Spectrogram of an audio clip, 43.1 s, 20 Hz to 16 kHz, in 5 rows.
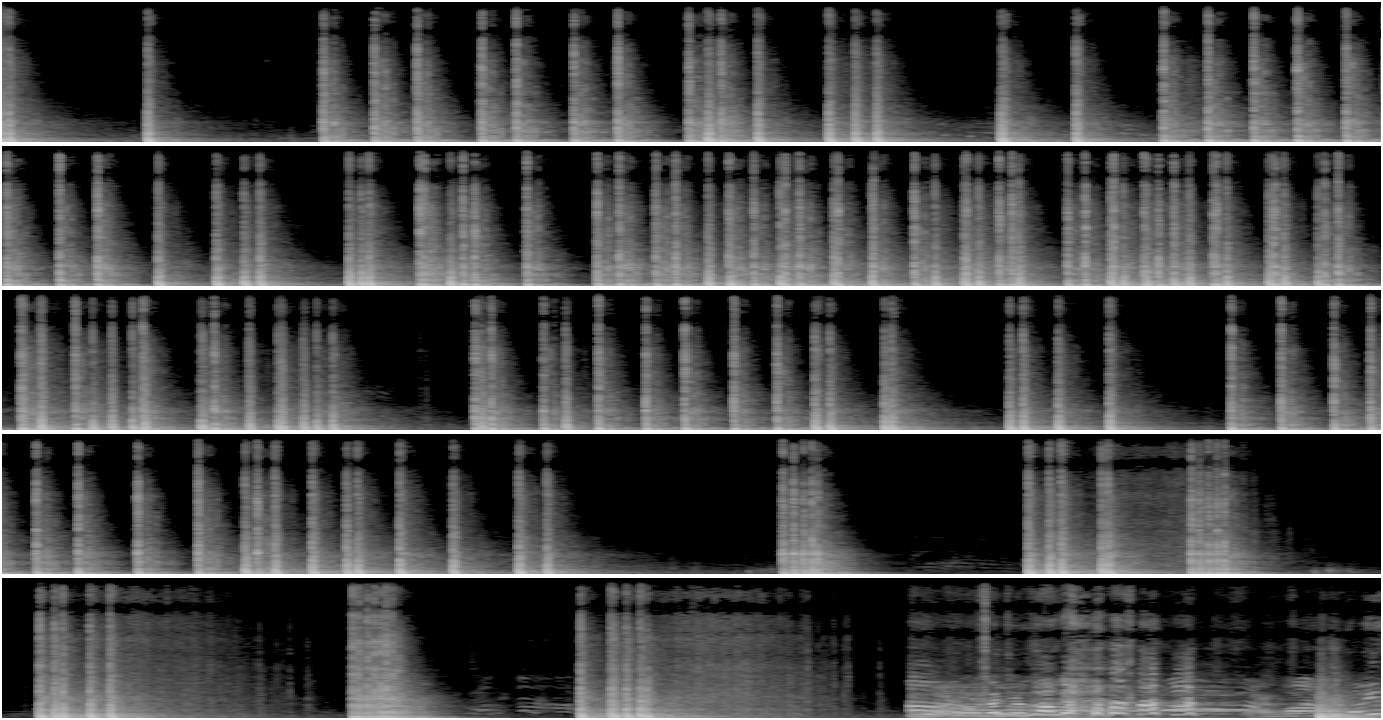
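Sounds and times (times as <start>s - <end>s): firework cake bangs: 2.0s - 19.5s.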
